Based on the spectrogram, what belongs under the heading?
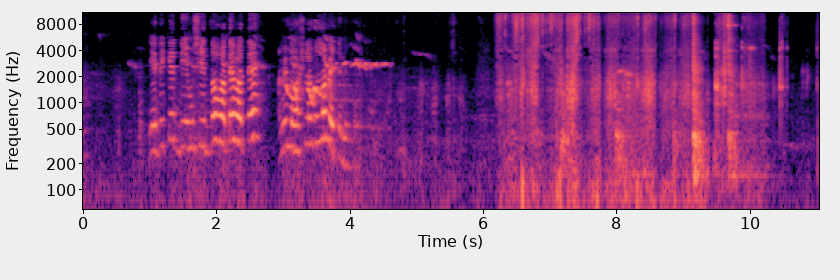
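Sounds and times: stone roller grinding spices: 6.2 - 10.6.

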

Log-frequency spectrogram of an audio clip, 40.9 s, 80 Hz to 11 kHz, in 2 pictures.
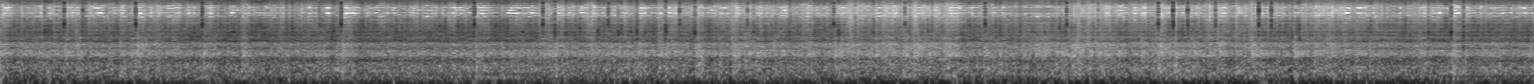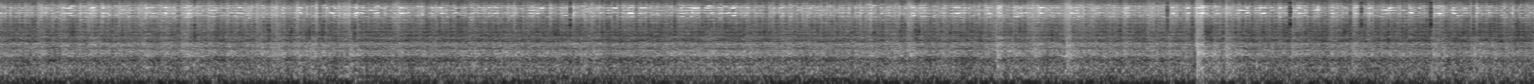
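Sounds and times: road vibration rumble: 0.0 - 40.9
small ticks: 0.2 - 12.2, 12.9 - 14.4, 15.4 - 17.4, 22.8 - 40.9
wind buffeting: 6.9 - 21.5.

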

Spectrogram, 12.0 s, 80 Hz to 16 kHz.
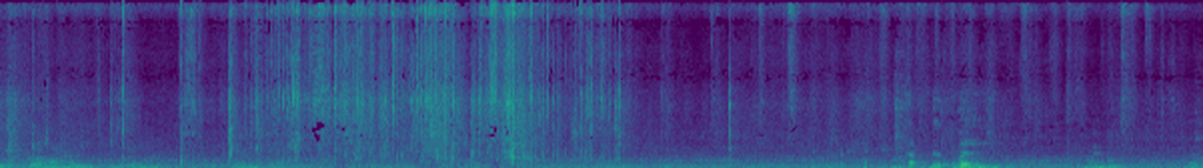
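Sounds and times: foil wrapper crinkling: 1.9 - 6.4.

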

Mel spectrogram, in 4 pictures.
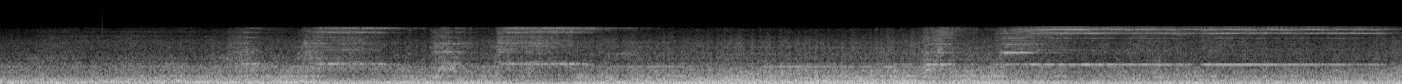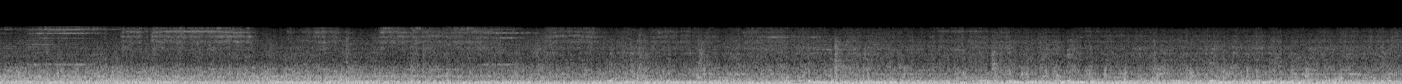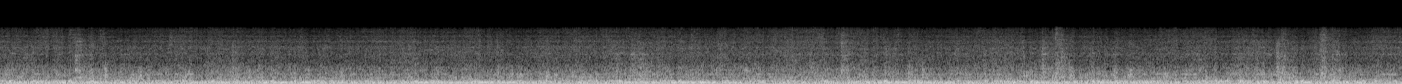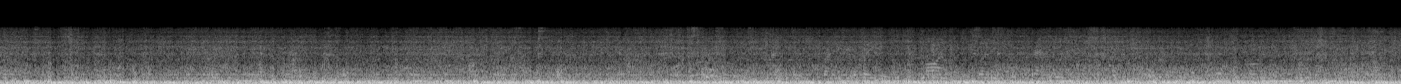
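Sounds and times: locomotive engine drone: 0.0 - 56.0
rumbling wheels: 0.0 - 56.0
high wheel squeal: 2.4 - 6.6, 9.2 - 22.4, 23.3 - 24.1.

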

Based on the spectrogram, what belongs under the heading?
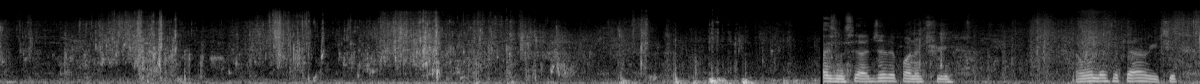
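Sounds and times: creek water trickling: 0.0 - 6.7
water splashes: 0.0 - 6.8, 10.5 - 12.0.

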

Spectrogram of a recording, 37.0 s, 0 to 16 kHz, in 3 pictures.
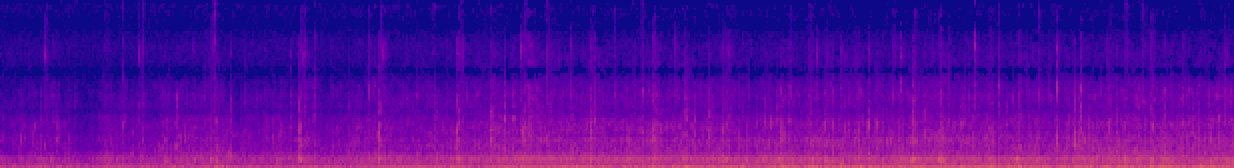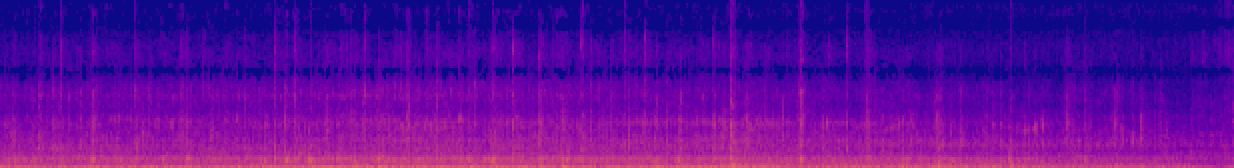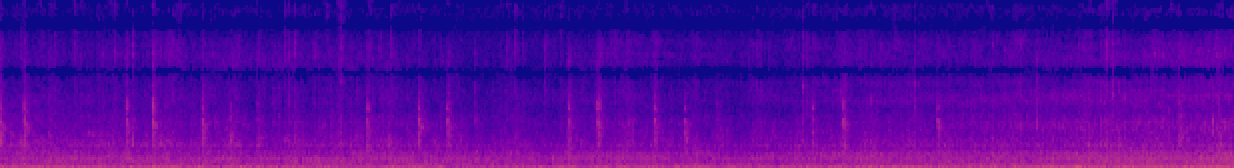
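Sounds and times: model train wheels rumbling: 0.0 - 37.0
light irregular clicking: 16.6 - 34.2.

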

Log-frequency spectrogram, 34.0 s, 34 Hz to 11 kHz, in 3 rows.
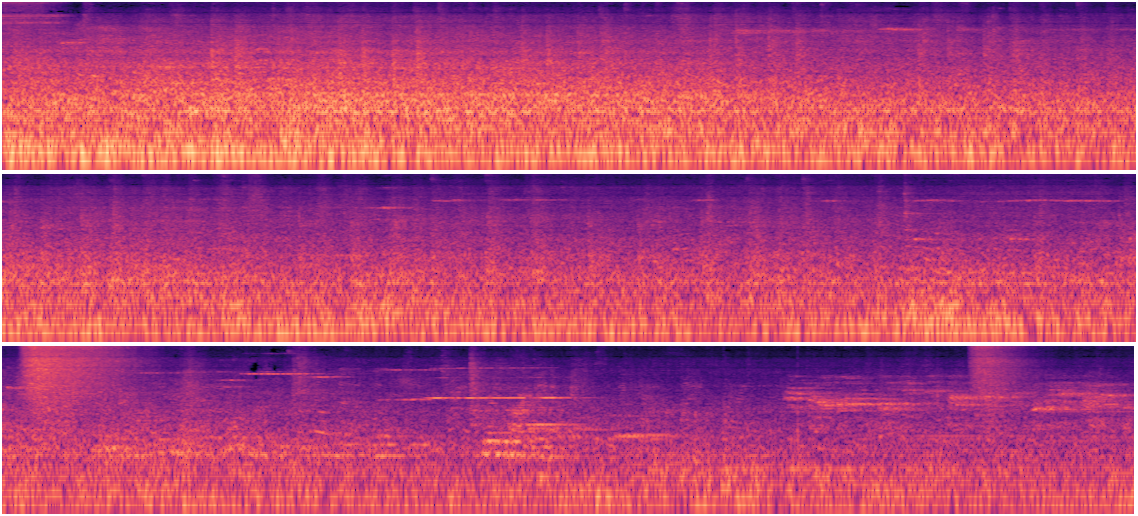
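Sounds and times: subway train rumbling: 0.0 - 34.0
air hiss: 22.8 - 24.2, 32.4 - 33.0
high-pitched wheel squeals: 24.8 - 29.0.

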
